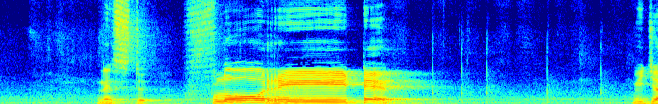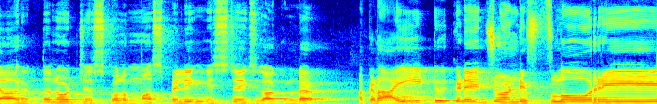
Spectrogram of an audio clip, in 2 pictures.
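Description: A man speaks calmly and clearly, as if teaching.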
